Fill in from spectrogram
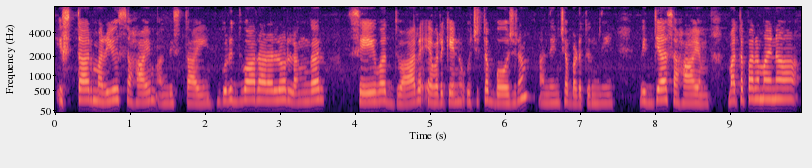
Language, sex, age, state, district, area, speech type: Telugu, female, 18-30, Telangana, Suryapet, urban, spontaneous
